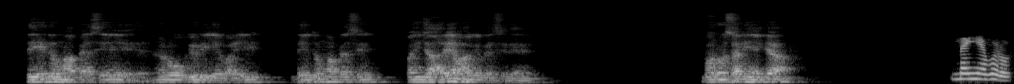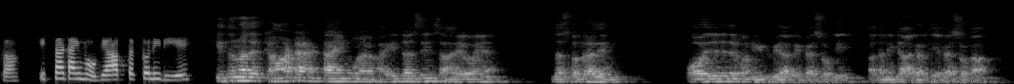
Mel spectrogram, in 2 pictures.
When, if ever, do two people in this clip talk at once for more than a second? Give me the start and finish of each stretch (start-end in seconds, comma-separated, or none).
none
